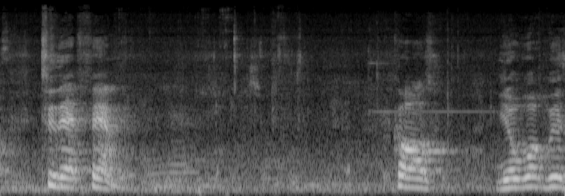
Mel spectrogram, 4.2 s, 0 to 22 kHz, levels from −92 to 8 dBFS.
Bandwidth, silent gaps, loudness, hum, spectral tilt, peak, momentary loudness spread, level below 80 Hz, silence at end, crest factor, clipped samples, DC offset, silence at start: 16.5 kHz; none; -21 LUFS; none; -5.5 dB/octave; -6 dBFS; 19 LU; -62 dBFS; 0 s; 16 dB; under 0.1%; under 0.1%; 0 s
